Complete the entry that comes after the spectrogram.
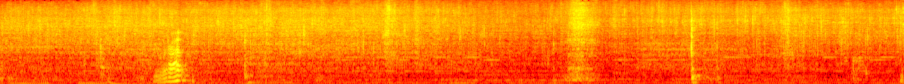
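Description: Rice frying in a pan for a beef and rice dinner, stirred so it sizzles steadily with occasional scraping clinks of the utensil, close by, with a brief spoken word from a person.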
